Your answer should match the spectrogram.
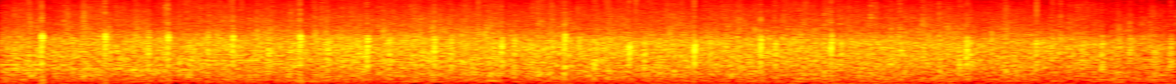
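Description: Audience applause in an ovation after a musical performance: many hands clapping in a dense, steady, sustained wash that stays loud and even throughout.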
